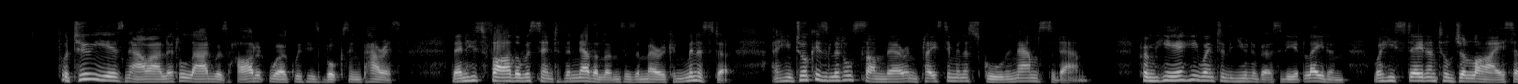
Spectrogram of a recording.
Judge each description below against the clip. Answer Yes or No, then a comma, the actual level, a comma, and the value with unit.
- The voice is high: No, medium, 145 Hz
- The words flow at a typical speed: No, fast, 305 wpm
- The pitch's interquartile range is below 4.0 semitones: No, wide, 5.5 semitones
